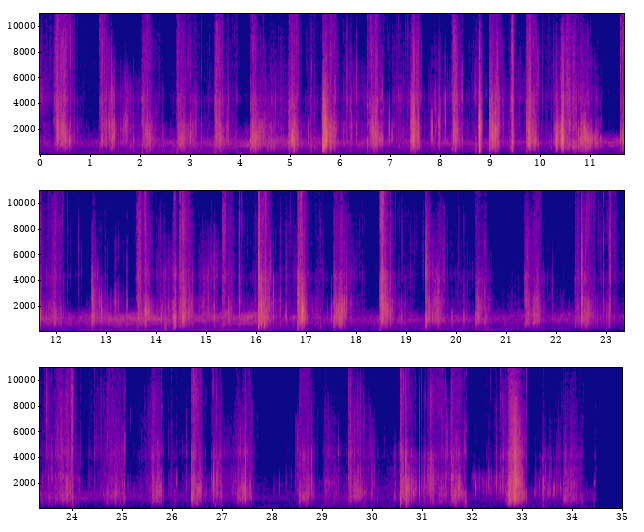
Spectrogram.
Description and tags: Footsteps walking on dirt/gravel. First addition to my Footsteps pack.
